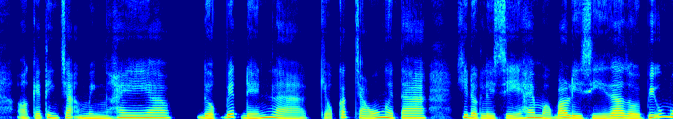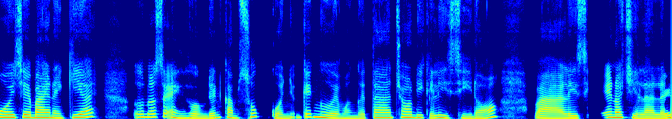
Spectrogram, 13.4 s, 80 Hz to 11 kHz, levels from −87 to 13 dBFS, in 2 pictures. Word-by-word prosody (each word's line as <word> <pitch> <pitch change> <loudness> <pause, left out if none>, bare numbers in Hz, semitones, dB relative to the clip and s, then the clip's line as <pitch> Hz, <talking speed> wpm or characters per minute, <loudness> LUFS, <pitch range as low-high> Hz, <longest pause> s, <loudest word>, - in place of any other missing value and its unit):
ờ, - - -5
cái 195 - -3
tình 220 -2 -1
trạng 215 0 -2
mình 185 -2 +1
hay, 225 +2 +2
ơ, 225 0 +1 0.3
được 200 -6 +1
biết 265 +4 +2
đến 200 +5 +2
là, 190 -6 -1
kiểu, - - -8
các 250 - -5
cháu 205 0 -1
người 240 -4 +4
ta 210 0 0 0.4
khi 245 - +2
được 205 -3 +1
lì 190 0 +1
xì, 190 0 -3
hay 230 +4 +2
mở 200 -6 +1
bao 215 +2 +4
lì 200 -2 +3
xì 185 -1 -2
ra 215 +1 +4
rồi 190 -3 +3
bĩu 240 +6 0
môi 270 -4 +4
chê 255 0 +2
bai 240 -1 +4
này 210 -2 0
kia 255 +1 +2
ấy, 275 +4 +2 0.4
ừ, 270 - -2
nó 275 +1 +1
sẽ 300 +2 -5
ảnh 215 -5 0
hưởng 190 -2 0
đến 205 +5 -1
cảm 235 -5 -2
xúc 310 - -5
của 205 - -2
những 225 +10 -6
cái 285 +1 -2
người 245 -8 +4
mà 185 0 -4
người 180 +1 -4
ta 230 +3 0
cho 255 -1 +2
đi 235 -1 -1
cái 215 -2 -4
lì 225 -2 +1
xì 190 -1 -6
đó. 180 - 0 0.4
Và 185 -2 +3
lì 195 +1 +2
xì 200 - -12
ấy 250 +3 0
nó 240 - +6
chỉ 240 -5 -3
là 175 0 +1
lấy 185 +5 +2
215 Hz, 280 wpm, -22 LUFS, 195-245 Hz, 0.4 s, nó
